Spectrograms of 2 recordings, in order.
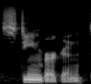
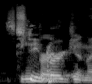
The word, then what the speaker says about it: Steenburgen: played by Victor Garber and Mary Steenburgen. Did I say that right? – Steenburgen, I think. – Steenburgen. I always struggle with her last name, but she's an amazing actress.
